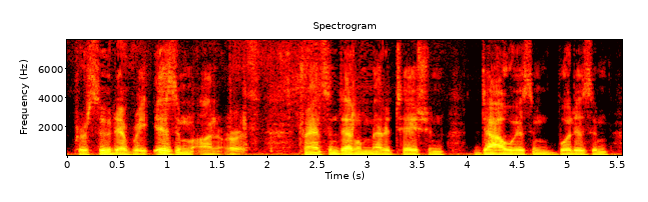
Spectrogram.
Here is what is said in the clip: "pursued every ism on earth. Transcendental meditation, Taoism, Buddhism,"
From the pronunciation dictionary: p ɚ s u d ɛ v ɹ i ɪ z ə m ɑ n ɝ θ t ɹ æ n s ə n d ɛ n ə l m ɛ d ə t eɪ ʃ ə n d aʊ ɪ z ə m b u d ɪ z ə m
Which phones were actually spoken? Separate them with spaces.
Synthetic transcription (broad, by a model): p ɚ s u d ɛ v ɹ i ɪ z ə m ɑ n ɝ θ t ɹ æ n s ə n d ɛ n l m ɛ d ə t eɪ ʃ ə n d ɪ ɪ z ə m b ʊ d ɪ z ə m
